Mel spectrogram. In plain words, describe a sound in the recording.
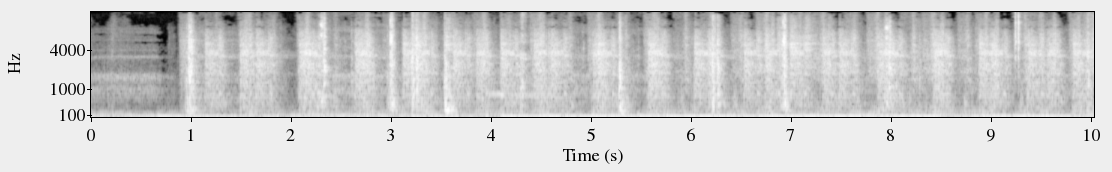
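Metal parts rattle and clank as an engine is worked on.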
